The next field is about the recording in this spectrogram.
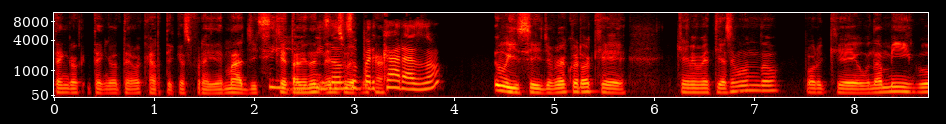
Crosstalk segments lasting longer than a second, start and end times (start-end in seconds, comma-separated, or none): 2.0-3.4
